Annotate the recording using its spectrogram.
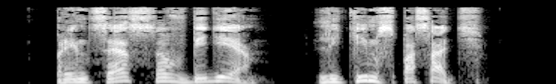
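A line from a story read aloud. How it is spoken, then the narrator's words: Loud announcement. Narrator (Russian): громко объявив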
